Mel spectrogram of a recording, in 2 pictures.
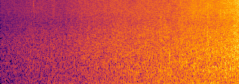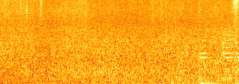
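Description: Ocean surf sound effect: a steady rushing wash of water that fades in from silence and grows louder over several seconds. Music starts near the end.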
